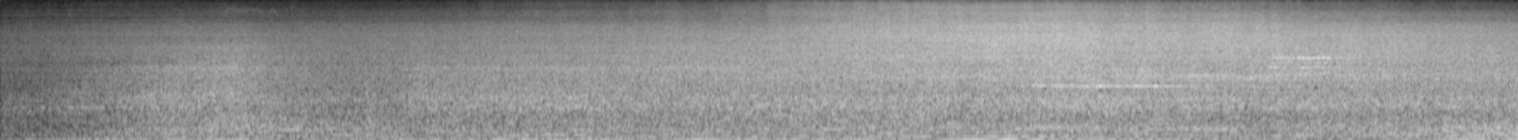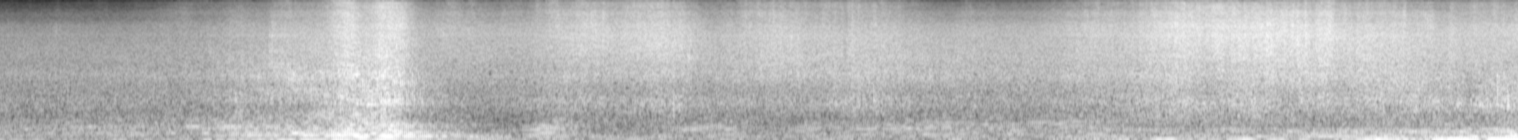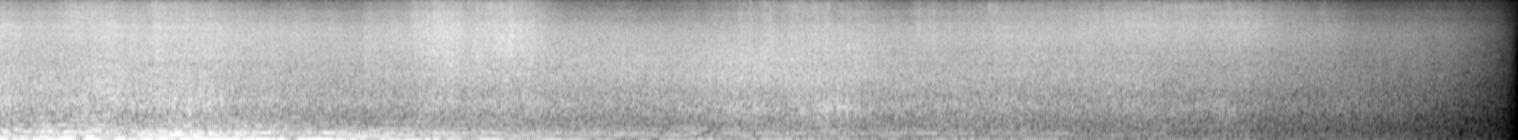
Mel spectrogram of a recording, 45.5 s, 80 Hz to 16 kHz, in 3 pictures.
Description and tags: The sizzle of tires on wet pavement. Panning & The Doppler Shift. Raw.
panning, taiwan, wet-pavement, traffic, car, city, taipei, 2009, doppler-shift, h2, field-recording, scooter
